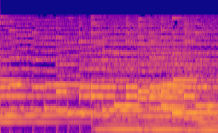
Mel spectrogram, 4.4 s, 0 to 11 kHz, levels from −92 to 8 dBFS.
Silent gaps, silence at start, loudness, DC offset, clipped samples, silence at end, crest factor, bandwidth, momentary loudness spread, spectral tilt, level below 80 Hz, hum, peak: none; 0 s; -18 LUFS; under 0.1%; under 0.1%; 0 s; 14 dB; 7.4 kHz; 7 LU; -5 dB/octave; -58 dBFS; none; -4 dBFS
